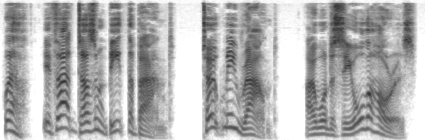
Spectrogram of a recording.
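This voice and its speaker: A man plays a brash, pert young woman in a period audiobook story. The voice is lifted high and swings widely in pitch. The delivery is emphatic and teasing, full of bold curiosity. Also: wildly swooping pitch, normal speed, bright, forceful tone, slightly rough, no room sound, clean studio sound, heavily acted. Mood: eager, excited. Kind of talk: audiobook character dialogue with period slang.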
